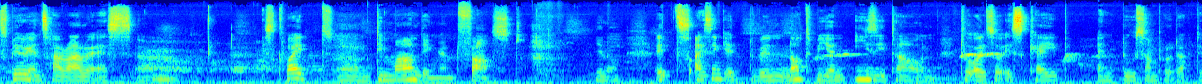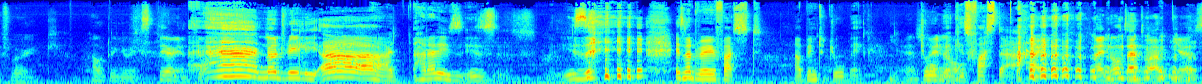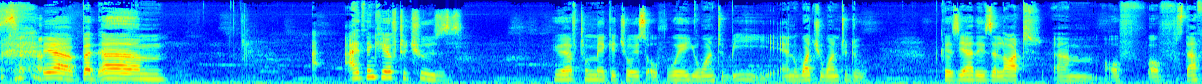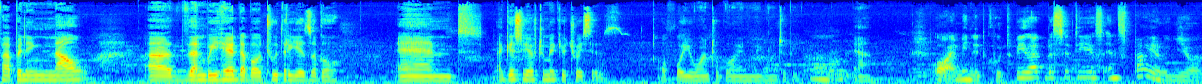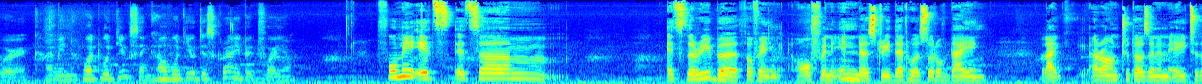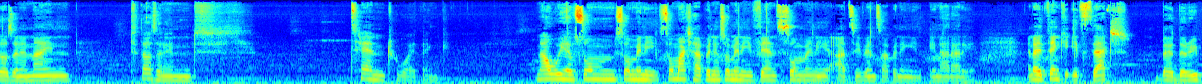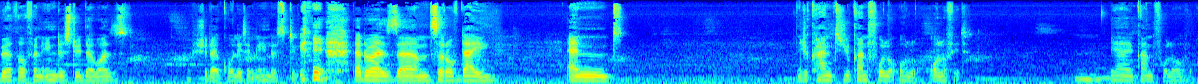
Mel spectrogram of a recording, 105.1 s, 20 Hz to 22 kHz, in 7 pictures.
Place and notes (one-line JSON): {"title": "Harare South, Harare, Zimbabwe - Batsirai Chigama - inspiration could be a word...", "date": "2012-08-29 17:07:00", "description": "We are with the poet Batsirai Chigama in the Book Café Harare where she works as a gender officer and project coordinator for the FLAME project. It’s late afternoon, and you’ll hear the muffled sounds of the rush-hour city, and people’s voices roaming through Book Café...What has been Batsi’s way into writing and performing, and how does she see her role as a women and poet in her country? Is the city an inspiration in her work…? In this part of our conversation, Batsi takes us to the very beginnings of her career as a performance poet….\nThe complete interview with Batsi is archived here:", "latitude": "-17.83", "longitude": "31.06", "altitude": "1489", "timezone": "Africa/Harare"}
